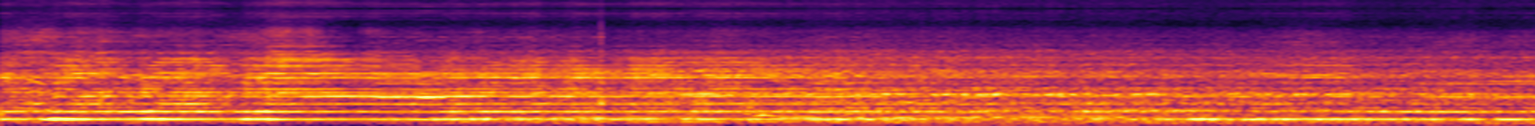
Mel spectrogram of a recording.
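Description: Snowmobile engine running at a steady, unchanging pitch as the sled skims across open water.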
